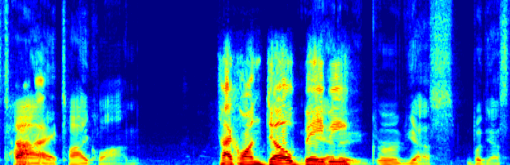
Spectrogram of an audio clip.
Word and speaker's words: Taekwondo: gave you the taiquan it is pronounced like Thai so it's not it's time taekwon Taekwondo baby or yes but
